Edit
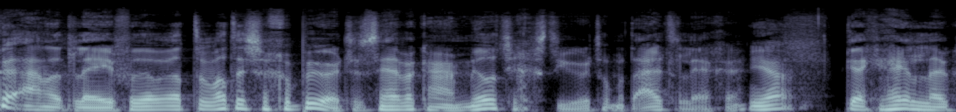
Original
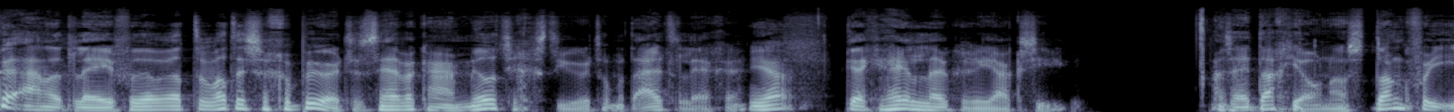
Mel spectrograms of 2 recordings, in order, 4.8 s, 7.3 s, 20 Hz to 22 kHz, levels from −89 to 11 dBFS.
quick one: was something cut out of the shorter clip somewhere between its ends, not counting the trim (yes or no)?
no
